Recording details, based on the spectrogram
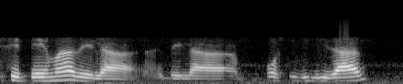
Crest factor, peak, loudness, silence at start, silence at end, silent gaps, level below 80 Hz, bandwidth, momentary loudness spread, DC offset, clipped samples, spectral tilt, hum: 16 dB; 0 dBFS; -15 LUFS; 0 s; 0.35 s; none; -50 dBFS; 5.4 kHz; 15 LU; under 0.1%; under 0.1%; -8 dB/octave; none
